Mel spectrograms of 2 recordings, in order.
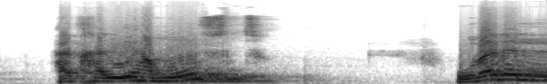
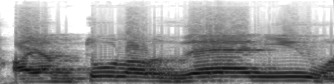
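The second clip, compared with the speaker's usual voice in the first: I am taller than you, very slow and clear; slow example; much slower than usual. Shown as a demonstration. Teacher modelling a comparative sentence, slowly. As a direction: lay the sentence out word by word. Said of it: "ثم أجيب من اللي هو الشخص".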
